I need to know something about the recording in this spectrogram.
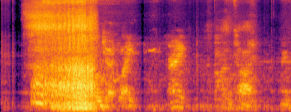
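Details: Snoring after a meal: one long, loud, rough snoring breath, then quieter breathy sounds and faint talk in the room.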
